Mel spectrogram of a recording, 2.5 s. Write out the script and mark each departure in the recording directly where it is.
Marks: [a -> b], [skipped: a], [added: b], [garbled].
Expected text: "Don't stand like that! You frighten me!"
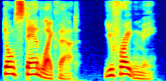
"Don't stand like that! You frighten me!"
